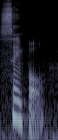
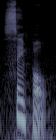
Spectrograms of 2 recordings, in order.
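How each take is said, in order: Both takes have the same delivery.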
